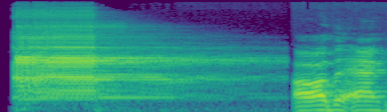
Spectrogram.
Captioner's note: buzzer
